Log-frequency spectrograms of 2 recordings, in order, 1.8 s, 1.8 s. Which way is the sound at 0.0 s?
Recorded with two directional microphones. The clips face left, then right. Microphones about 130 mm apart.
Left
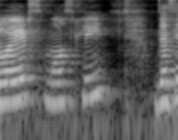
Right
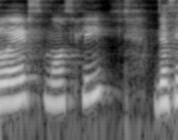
40° right (ahead or behind).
